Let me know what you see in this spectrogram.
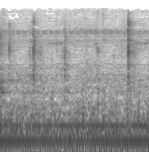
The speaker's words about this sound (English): It's made of metal. And these are the risers. Okay, so now I'm taking my second riser unscrewing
